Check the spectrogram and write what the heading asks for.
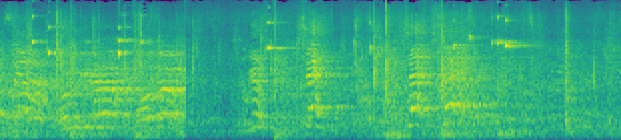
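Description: A basketball being dribbled on a hardwood gym floor, with repeated bounces under players' and spectators' voices.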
